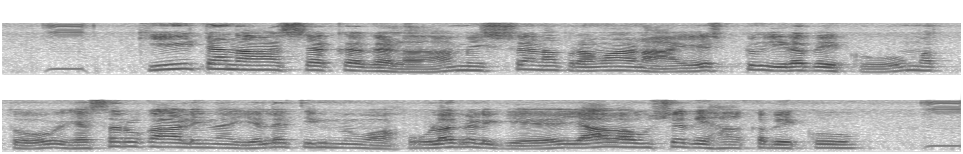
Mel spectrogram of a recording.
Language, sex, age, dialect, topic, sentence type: Kannada, male, 41-45, Coastal/Dakshin, agriculture, question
